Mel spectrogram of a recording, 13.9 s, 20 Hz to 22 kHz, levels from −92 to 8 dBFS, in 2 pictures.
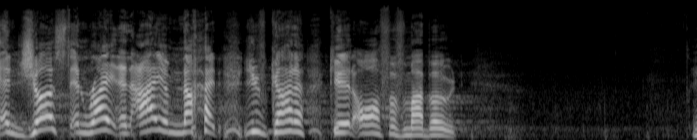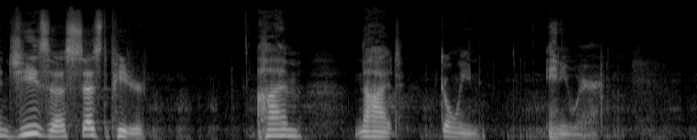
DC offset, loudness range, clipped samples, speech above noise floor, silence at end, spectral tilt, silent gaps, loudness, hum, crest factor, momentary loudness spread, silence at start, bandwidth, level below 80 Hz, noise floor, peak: under 0.1%; 16 LU; under 0.1%; 45 dB; 1 s; -4 dB/octave; none; -26 LUFS; none; 22 dB; 22 LU; 0 s; 17 kHz; -82 dBFS; -72 dBFS; -6 dBFS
